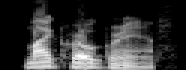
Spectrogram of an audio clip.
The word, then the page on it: micrograph: American English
